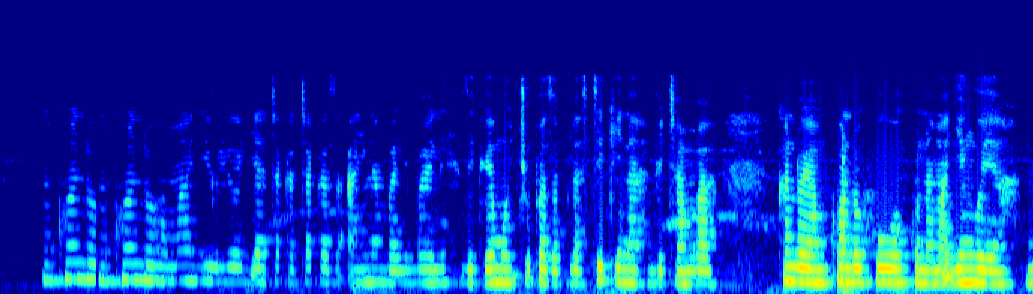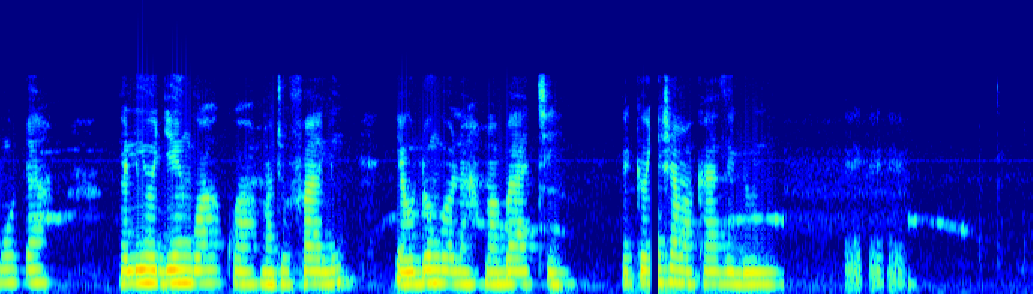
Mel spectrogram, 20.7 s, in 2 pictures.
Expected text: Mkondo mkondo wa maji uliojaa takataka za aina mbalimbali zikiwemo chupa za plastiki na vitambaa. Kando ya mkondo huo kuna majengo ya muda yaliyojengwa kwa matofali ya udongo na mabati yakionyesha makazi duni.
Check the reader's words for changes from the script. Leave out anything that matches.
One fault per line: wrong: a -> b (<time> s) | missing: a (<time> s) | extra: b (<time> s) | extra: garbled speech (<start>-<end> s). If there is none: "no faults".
no faults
